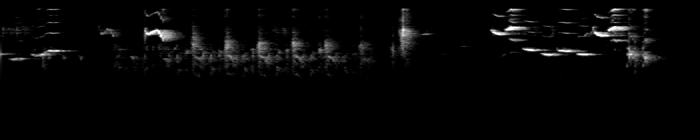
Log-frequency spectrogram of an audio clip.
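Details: An excited brown-chested jungle flycatcher sings to provoke a reply, giving a rapid run of buzzy rattling notes, then sweet high whistles dropping in pitch and a final harsh burst.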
